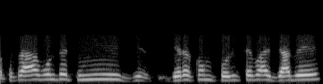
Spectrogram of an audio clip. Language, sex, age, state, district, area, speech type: Bengali, male, 45-60, West Bengal, Dakshin Dinajpur, rural, conversation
